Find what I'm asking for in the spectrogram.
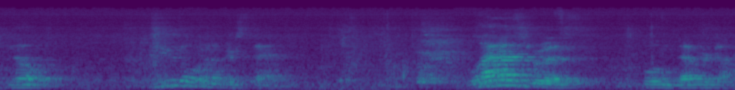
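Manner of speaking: low, soft, patient correction; quiet, low-pitched assurance; calm reassurance. Retold or imitated. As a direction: gently set them straight, voice dropped. Jesus calmly corrects the disciples.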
